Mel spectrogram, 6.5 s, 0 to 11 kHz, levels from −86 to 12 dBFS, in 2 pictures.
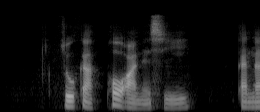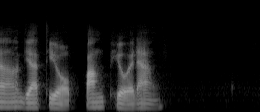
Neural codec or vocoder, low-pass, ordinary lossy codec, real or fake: codec, 16 kHz, 0.7 kbps, FocalCodec; 7.2 kHz; AAC, 64 kbps; fake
